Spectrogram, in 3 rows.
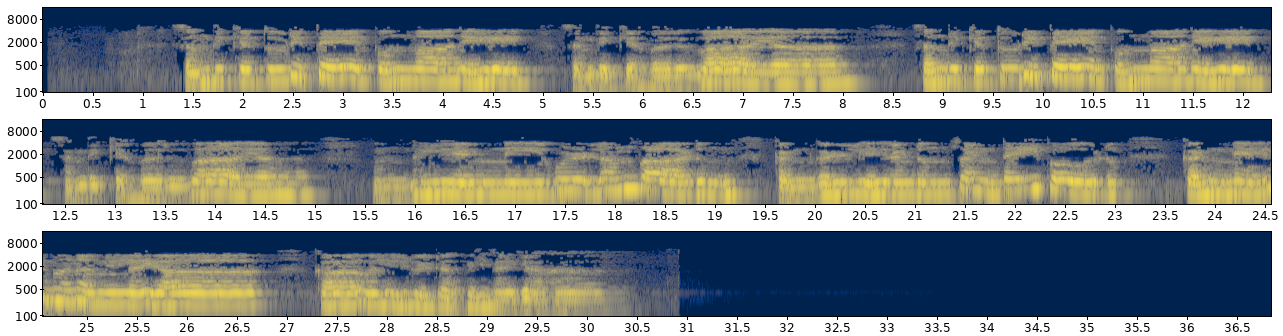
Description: Janyam of 53rd mela Gamanashrama Alias: purvikalyani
